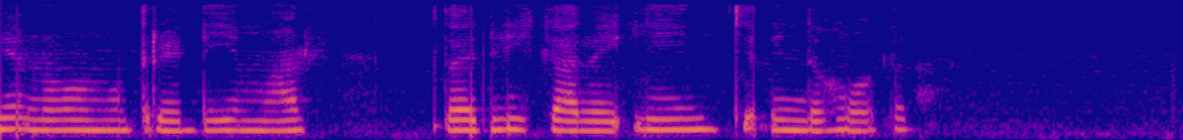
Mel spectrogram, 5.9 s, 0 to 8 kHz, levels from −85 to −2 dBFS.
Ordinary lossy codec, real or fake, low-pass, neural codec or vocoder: MP3, 48 kbps; fake; 7.2 kHz; codec, 24 kHz, 0.9 kbps, WavTokenizer, medium speech release version 2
